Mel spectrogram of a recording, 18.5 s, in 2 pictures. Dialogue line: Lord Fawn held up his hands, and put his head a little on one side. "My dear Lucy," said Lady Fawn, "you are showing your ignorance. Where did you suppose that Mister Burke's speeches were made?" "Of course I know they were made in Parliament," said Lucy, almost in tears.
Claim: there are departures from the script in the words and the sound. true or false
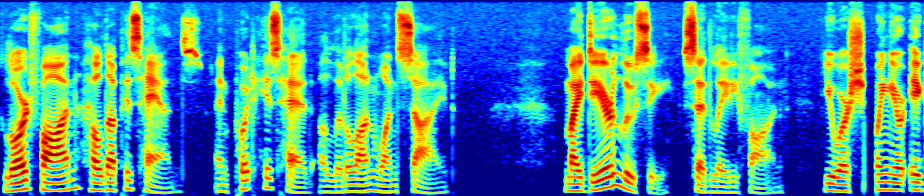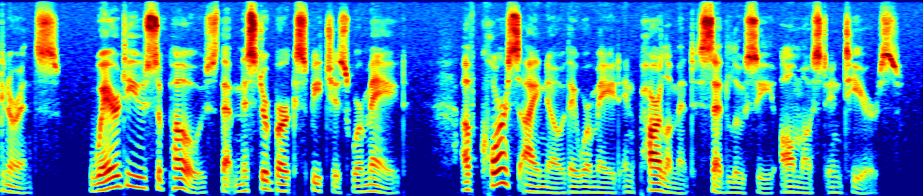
true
